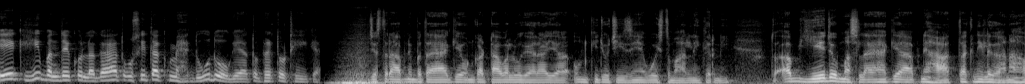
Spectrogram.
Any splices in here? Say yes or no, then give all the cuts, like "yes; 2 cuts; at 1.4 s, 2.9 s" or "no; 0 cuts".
yes; 1 cut; at 3.7 s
